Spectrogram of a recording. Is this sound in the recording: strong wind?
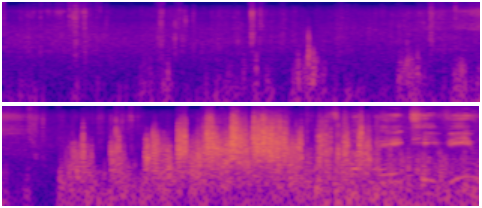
yes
